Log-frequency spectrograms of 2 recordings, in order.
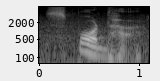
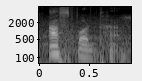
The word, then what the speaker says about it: স্পর্ধা: দেখেন এই স্পর্ধা শব্দটাকে যখন আমরা উচ্চারণ করি তখন কি অনেক ক্ষেত্রে কি হয়, উচ্চারণ হয়তো বা দ্রুত উচ্চারণ করার কারণে কিংবা কোনো কারণে দেখা যায় যে এটা উচ্চারণ হয়ে যায় কি আস্পর্ধা, উচ্চারণ হয়ে যায় আস্পর্ধা।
